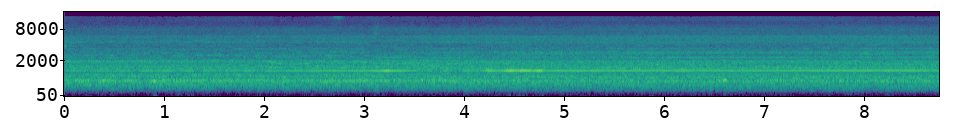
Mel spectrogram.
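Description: A heat embossing tool blows hot air over embossed card stock, giving a steady, quiet, unbroken whir that lasts the whole stretch with no talking.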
